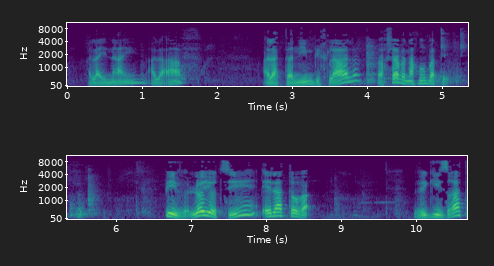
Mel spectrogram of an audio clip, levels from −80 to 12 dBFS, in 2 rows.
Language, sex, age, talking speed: Hebrew, male, 50-69, 90 wpm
